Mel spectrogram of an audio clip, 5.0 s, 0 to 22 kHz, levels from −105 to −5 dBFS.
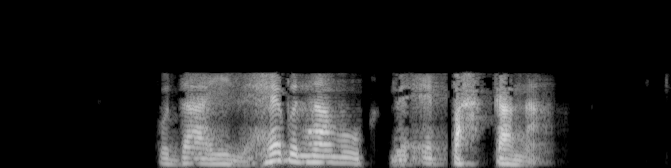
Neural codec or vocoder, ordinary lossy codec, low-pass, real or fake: vocoder, 22.05 kHz, 80 mel bands, WaveNeXt; AAC, 16 kbps; 3.6 kHz; fake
